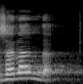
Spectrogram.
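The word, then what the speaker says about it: σαράντα: 40 se dice zaranda.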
